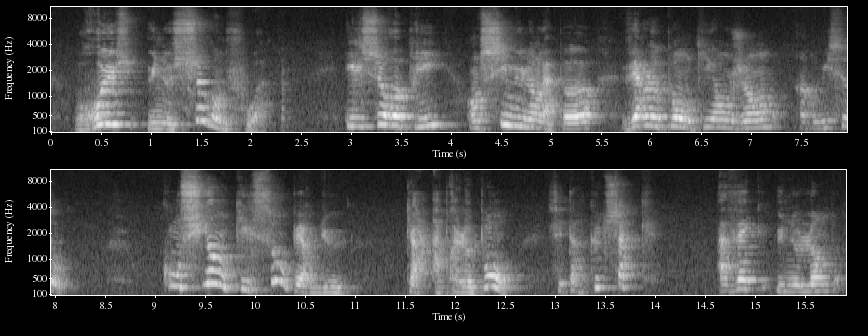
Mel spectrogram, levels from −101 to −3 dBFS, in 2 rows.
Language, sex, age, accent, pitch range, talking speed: French, male, 60-79, French, 175-295 Hz, 115 wpm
